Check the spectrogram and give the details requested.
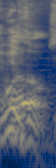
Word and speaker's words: Wuzzles: Como é que é a pronúncia? Wuzzles.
